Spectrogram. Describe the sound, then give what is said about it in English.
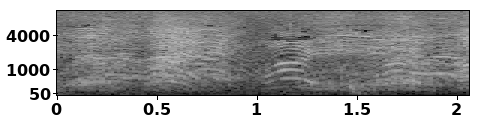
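A crowd gathered outside the Supreme Court over a challenge to the 1965 Voting Rights Act, with many voices shouting and calling out together in overlapping, rising and falling cries. “Outside the court, a crowd gathered, including members of Congress and veterans of the fight for voting rights in the South.”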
